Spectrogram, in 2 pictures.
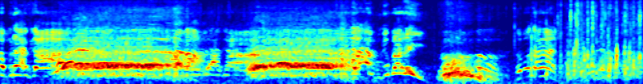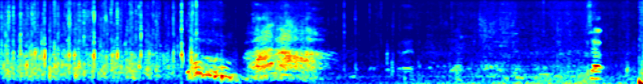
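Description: A large group of soldiers chanting and shouting a unit yell in unison, with long held shouted notes in the first few seconds and again about nine seconds in, looser crowd shouting between, and the noise dropping away near the end.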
